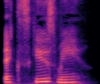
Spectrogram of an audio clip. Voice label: excuse me, voice ringtones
